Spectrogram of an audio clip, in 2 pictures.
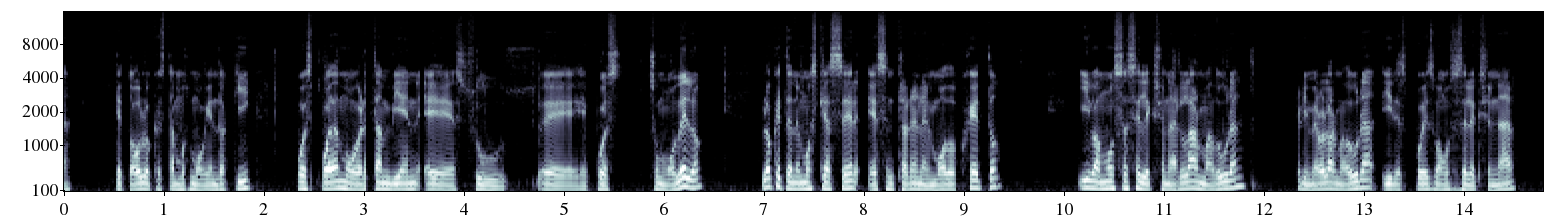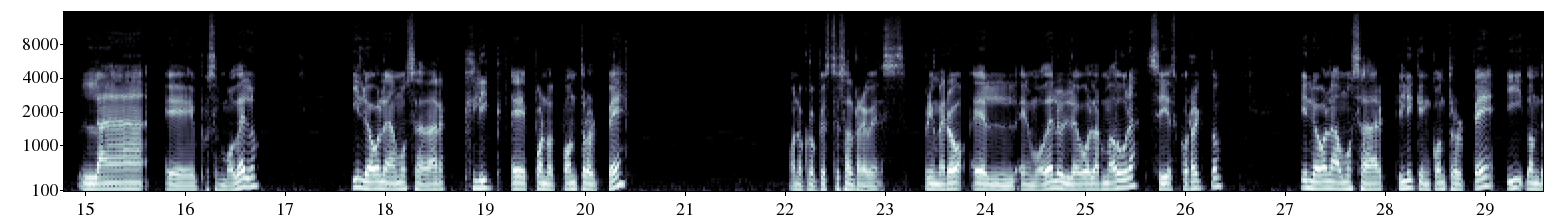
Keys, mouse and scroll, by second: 1.4 Tab, 2.0 g, 2.5 click, 2.8 ctrl+z, 3.3 click, 4.1 g, 4.5 click, 4.7 ctrl+z, 6.0-6.5 middle drag, 6.7 scroll down 1, 7.0 middle click, 7.4 Tab, 7.7 middle click, 8.9-9.5 drag, 9.8 scroll up 1, 10.1 middle click, 11.1-11.5 shift+middle drag, 12.8 shift+click, 19.7 ctrl+p, 22.1 click, 22.4 click, 23.1 shift+click, 24.8 ctrl+p.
